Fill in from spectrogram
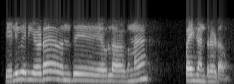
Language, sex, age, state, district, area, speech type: Tamil, male, 18-30, Tamil Nadu, Mayiladuthurai, urban, conversation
